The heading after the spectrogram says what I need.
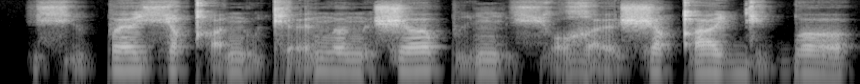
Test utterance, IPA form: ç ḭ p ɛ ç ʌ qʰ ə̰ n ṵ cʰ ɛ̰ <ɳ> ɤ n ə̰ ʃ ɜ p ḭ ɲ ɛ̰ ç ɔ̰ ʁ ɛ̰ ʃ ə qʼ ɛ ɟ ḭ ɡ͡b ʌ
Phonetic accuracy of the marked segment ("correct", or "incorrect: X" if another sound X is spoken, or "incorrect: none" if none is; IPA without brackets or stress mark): incorrect: n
